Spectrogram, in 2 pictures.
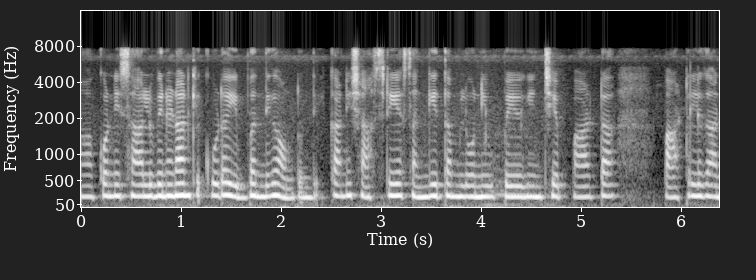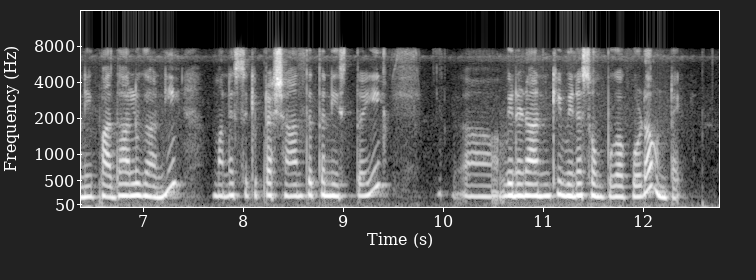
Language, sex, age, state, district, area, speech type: Telugu, female, 18-30, Telangana, Karimnagar, rural, spontaneous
